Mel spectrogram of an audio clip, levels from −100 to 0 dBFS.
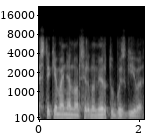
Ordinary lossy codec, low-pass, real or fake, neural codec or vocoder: Opus, 32 kbps; 7.2 kHz; fake; codec, 16 kHz, 4 kbps, X-Codec, HuBERT features, trained on general audio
